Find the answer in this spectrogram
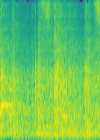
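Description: A few thuds of wrestling strikes landing as one wrestler hits another against the ring ropes in the corner.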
